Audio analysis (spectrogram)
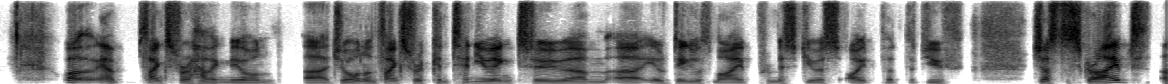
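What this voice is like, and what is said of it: Northern Irish accent. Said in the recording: “you can probably tell from my accent... that I'm from Northern Ireland”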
